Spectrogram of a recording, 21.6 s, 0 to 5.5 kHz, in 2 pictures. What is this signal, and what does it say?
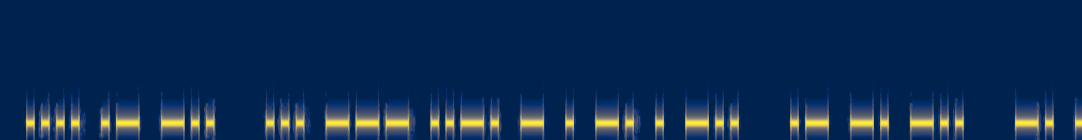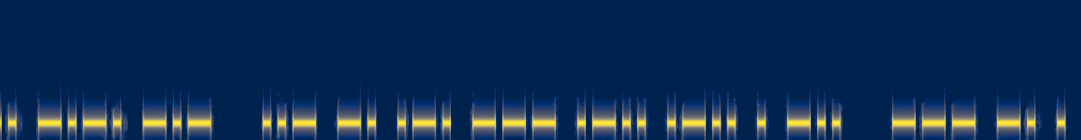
Morse code, heard as a keyed tone, about 16 wpm, 700 Hz. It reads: HAD SOFTENED AND NICK UNROLLED ONE
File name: CW-The-Big-Twoheaded-River-2-16WPM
